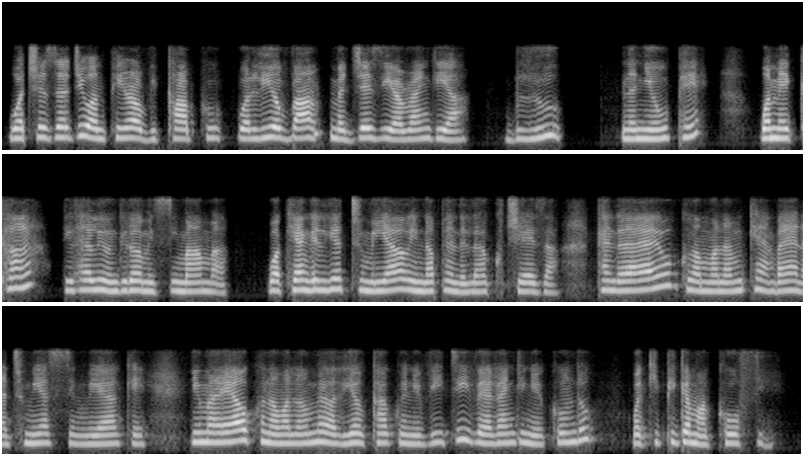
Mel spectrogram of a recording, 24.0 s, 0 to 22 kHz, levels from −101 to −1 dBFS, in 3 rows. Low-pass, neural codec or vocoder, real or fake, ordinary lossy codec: 7.2 kHz; codec, 16 kHz in and 24 kHz out, 0.4 kbps, LongCat-Audio-Codec, two codebook decoder; fake; Opus, 24 kbps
